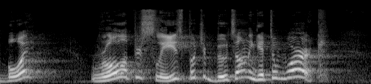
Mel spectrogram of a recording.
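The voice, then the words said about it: West Texas dad voice. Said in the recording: “That's my impression of my dad. We're from West Texas.”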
